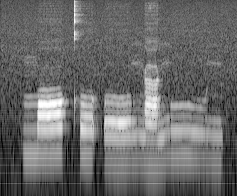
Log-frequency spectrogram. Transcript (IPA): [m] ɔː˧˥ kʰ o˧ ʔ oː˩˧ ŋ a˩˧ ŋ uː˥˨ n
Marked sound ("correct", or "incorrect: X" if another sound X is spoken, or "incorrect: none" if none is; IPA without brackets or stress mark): correct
